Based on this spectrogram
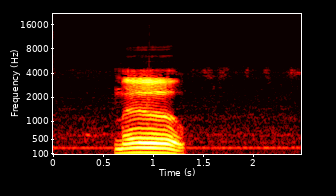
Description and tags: A realistic cow moo.
bull, cow, cattle, mooing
